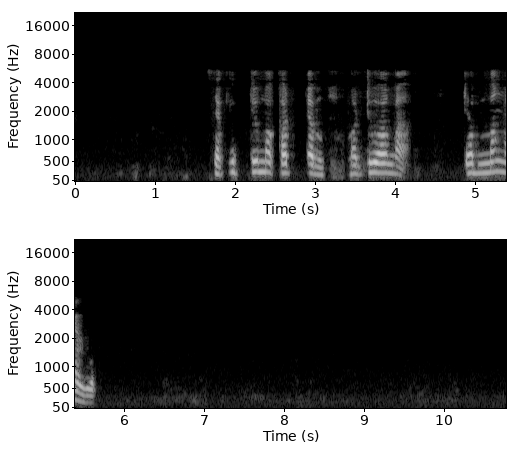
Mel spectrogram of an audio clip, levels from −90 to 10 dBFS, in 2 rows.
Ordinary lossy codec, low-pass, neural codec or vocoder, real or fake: AAC, 32 kbps; 5.4 kHz; none; real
